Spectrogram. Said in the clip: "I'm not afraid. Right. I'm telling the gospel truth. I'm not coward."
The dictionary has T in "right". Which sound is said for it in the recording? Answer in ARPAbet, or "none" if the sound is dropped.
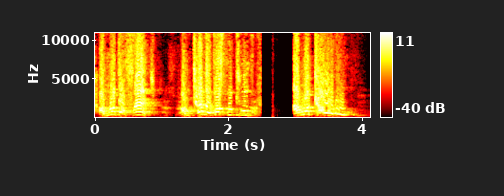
none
